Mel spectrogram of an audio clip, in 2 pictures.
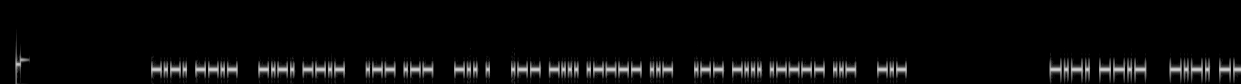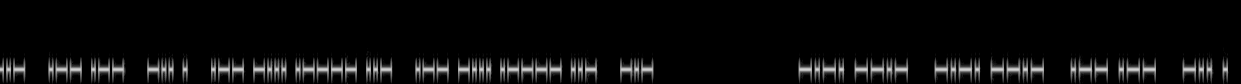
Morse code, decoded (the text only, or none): CQ CQ WW DE WB1U WB1U K CQ CQ WW DE WB1U WB1U K CQ CQ WW DE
